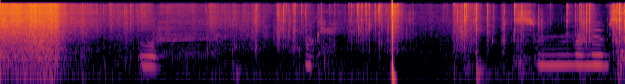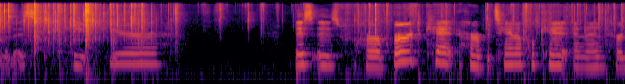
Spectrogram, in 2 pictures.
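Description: Paper sheets rustle as they are handled.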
